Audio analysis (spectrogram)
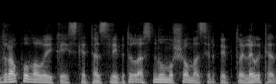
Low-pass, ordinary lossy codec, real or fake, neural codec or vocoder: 7.2 kHz; AAC, 48 kbps; fake; codec, 16 kHz in and 24 kHz out, 0.6 kbps, FocalCodec, streaming, 2048 codes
